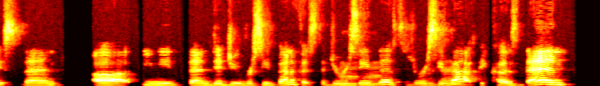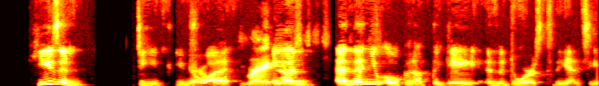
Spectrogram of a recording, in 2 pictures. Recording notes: on this Hoops Talk Podcast Zoom’d episode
